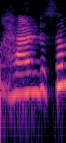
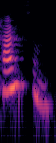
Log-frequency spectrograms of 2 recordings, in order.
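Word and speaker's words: handsome: हैंडसम, उसको हम हैंडसम नहीं बोलते हैं, हम उसको बोलते हैं हैंडसम। सो डी is silent over here.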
